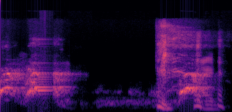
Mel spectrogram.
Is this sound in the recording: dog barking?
yes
